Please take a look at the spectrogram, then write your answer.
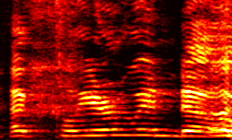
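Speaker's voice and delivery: loud laughing joke. Real, not acted. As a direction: crack up while saying it.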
